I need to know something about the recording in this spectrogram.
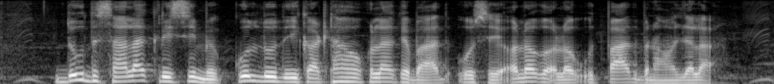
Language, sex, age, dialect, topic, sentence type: Bhojpuri, male, 25-30, Northern, agriculture, statement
